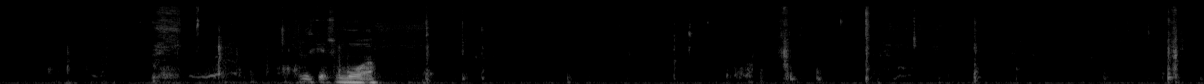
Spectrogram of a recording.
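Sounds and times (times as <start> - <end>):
faint chewing: 4.1 - 12.0.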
